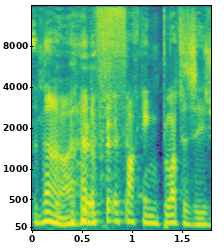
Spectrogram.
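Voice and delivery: normal talking voice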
